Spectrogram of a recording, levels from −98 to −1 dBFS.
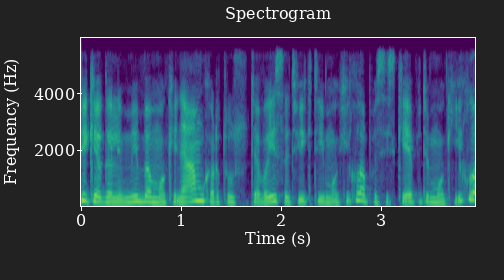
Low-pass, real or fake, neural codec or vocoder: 5.4 kHz; real; none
